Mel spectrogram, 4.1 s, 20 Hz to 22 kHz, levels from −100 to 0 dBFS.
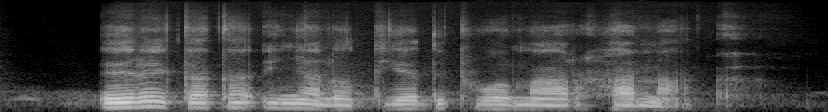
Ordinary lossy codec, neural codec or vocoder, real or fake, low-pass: none; codec, 44.1 kHz, 7.8 kbps, DAC; fake; none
